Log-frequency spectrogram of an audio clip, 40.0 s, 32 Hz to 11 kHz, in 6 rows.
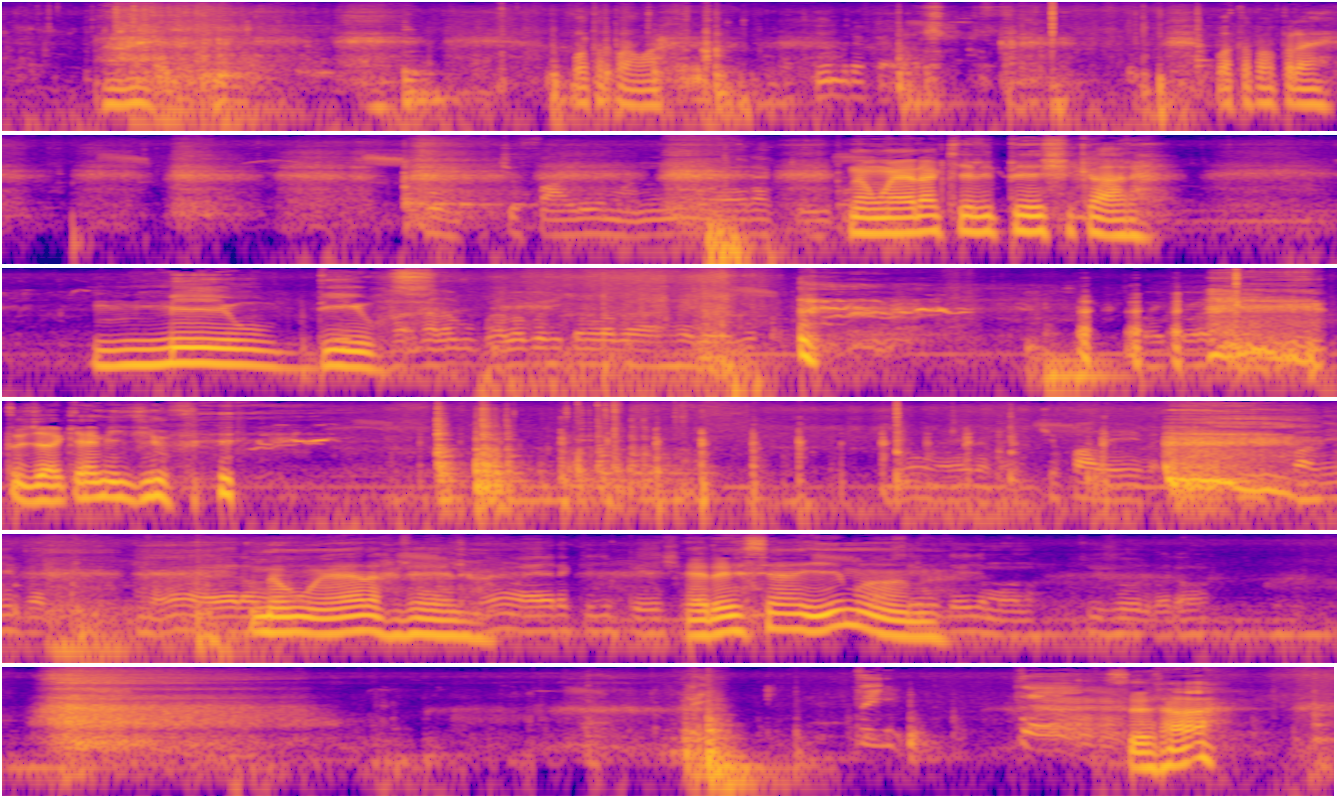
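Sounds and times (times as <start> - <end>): man murmuring: 24.4 - 27.9.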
